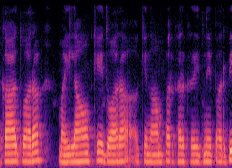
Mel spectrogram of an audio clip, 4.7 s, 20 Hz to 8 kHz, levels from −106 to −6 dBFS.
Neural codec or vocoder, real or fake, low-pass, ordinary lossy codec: none; real; 7.2 kHz; none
